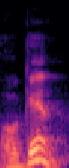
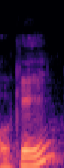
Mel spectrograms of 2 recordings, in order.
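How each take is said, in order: First: It is said with an American pronunciation. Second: It is said with a British pronunciation. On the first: "미국식은 again" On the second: "이것은 영국식 발음입니다"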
